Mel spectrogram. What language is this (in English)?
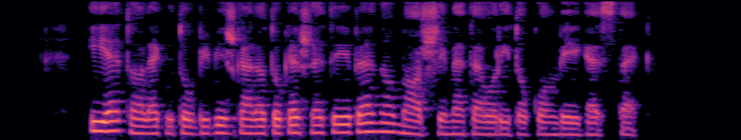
Hungarian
